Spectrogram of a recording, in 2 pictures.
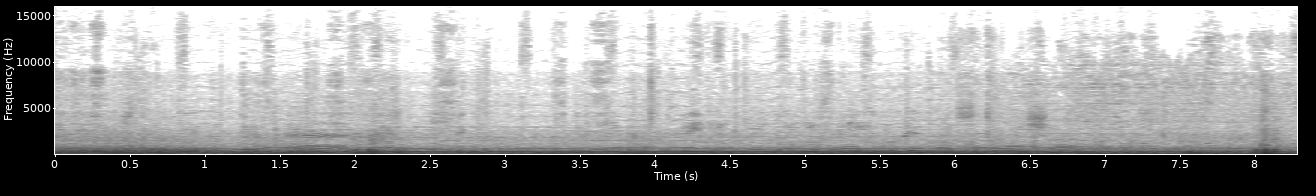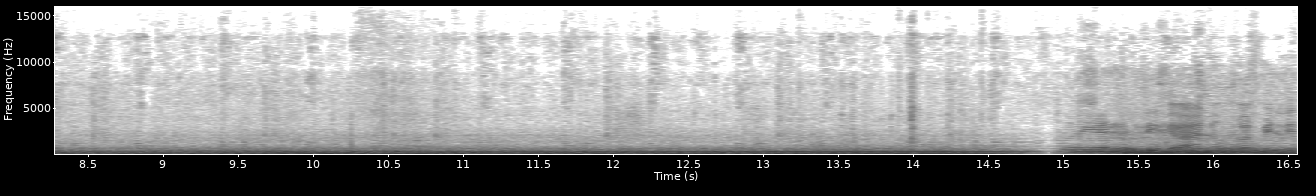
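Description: A minivan rolls slowly along a road, heard from inside the cabin as a steady low engine and road drone with a faint voice talking over it, before a short dip and a return near the end.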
